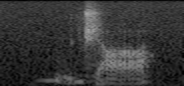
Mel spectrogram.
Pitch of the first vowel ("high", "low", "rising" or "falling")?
falling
